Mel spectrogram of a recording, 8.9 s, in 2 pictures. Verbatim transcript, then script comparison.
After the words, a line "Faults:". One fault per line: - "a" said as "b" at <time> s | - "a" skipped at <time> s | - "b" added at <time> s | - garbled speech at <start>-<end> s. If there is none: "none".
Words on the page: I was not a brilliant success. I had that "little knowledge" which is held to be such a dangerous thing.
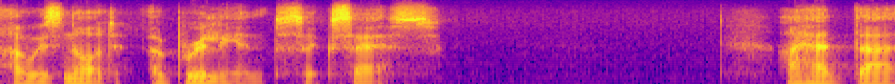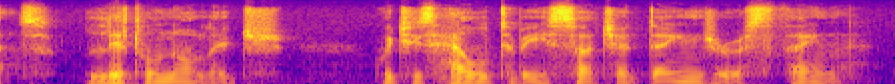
I was not a brilliant success. I had that "little knowledge" which is held to be such a dangerous thing.
Faults:
none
